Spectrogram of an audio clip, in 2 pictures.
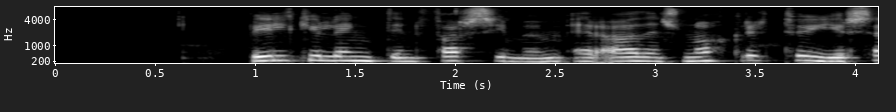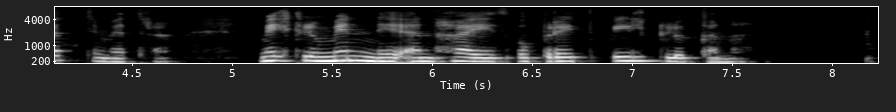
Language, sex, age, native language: Icelandic, female, 40-49, Icelandic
